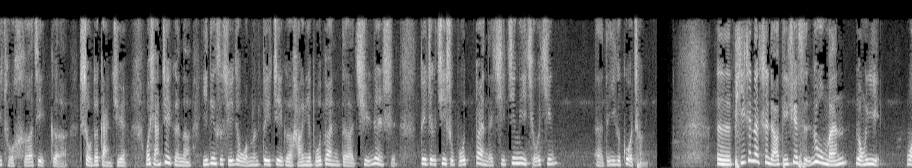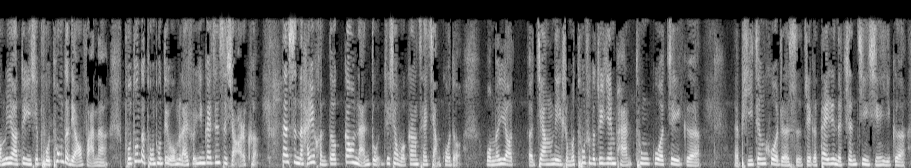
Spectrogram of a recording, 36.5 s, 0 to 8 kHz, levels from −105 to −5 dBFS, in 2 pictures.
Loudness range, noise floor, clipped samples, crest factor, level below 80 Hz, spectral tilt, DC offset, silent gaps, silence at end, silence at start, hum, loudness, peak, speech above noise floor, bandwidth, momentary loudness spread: 4 LU; -52 dBFS; under 0.1%; 16 dB; -44 dBFS; -5 dB/octave; under 0.1%; 13.15-13.21 s; 0 s; 0 s; none; -17 LUFS; 0 dBFS; 36 dB; 7.4 kHz; 10 LU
